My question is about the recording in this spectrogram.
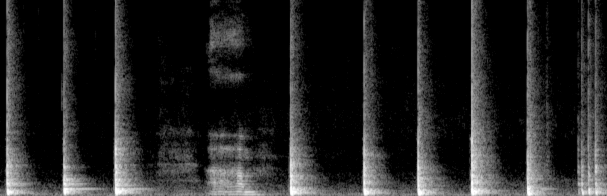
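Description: Bongos played by hand: about nine single strikes, spaced roughly half a second to a second apart, each ringing out briefly, with a break about two seconds in.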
